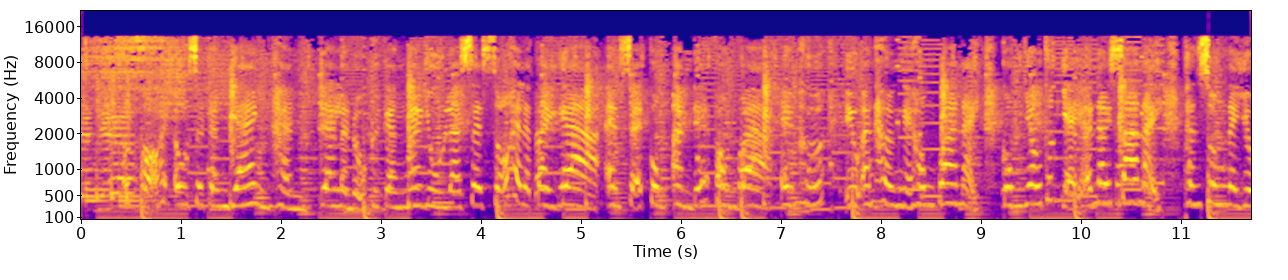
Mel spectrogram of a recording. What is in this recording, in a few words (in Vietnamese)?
Nhac Chuong Rap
